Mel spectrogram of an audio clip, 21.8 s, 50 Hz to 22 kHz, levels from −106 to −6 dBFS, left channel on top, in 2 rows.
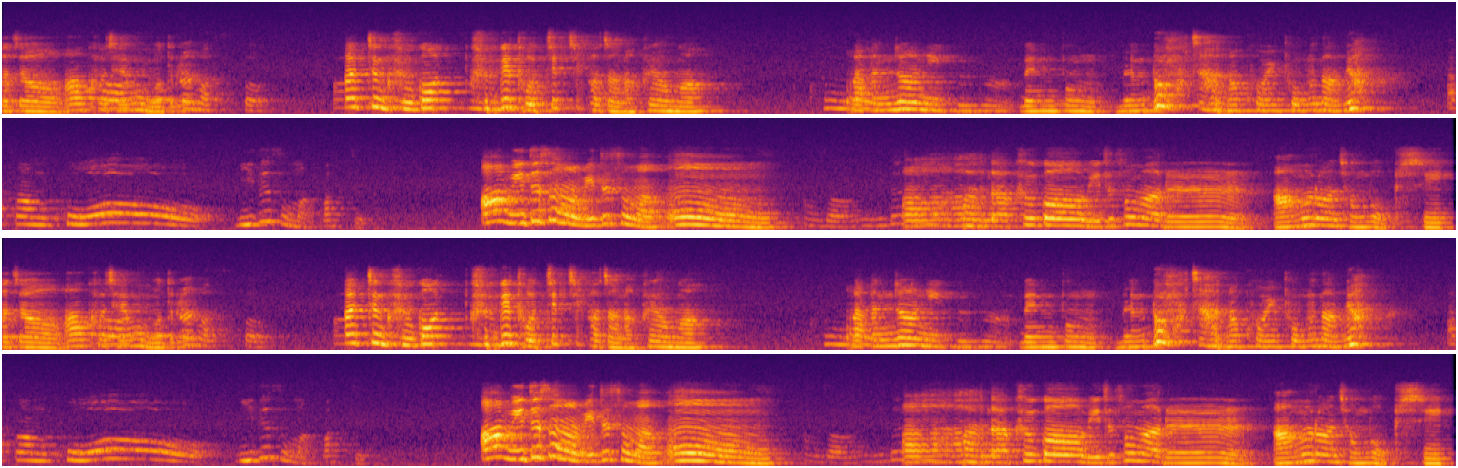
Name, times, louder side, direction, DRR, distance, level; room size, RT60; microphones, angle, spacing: voice 1, 0.0-1.5 2.6-5.3 6.3-10.3 14.5-16.7 17.7-21.7, right 1 dB, 20° right, 0.6 m, -23 dB
voice 2, 0.6-2.0 2.5-2.6 2.9-3.1 3.5-3.8 6.2-6.6 7.7-8.3 10.8-13.7 16.9-18.4, left 2 dB, 45° left, 0.6 m, -33 dB
13.5 x 5.5 x 2.8 m
head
